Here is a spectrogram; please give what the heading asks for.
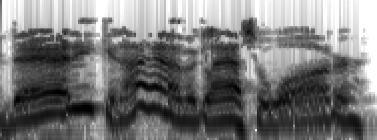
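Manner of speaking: put-on a child asking again hopefully; little boy calling again from bed.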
